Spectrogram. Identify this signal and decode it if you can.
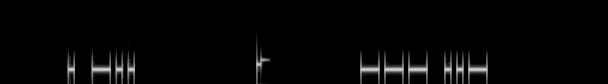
Morse code, heard as a keyed tone, about 19 wpm, 700 Hz. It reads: ED OU
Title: Multi-letter Phonemes Quick Fire 20wpm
